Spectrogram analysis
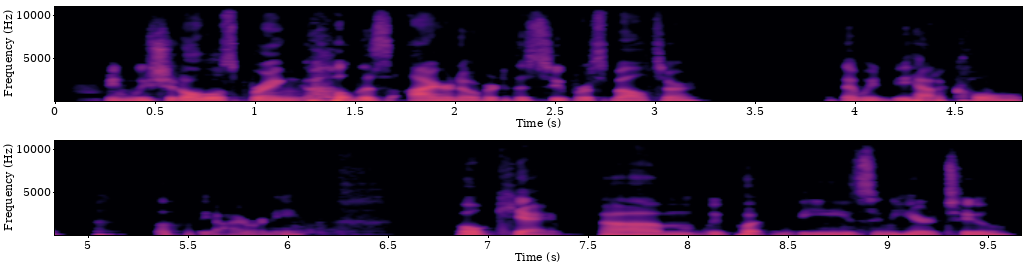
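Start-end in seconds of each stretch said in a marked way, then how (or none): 5.3-6.1 whispering. Real, not acted. Joke on iron.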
